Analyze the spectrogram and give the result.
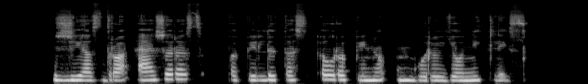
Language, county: Lithuanian, Vilnius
